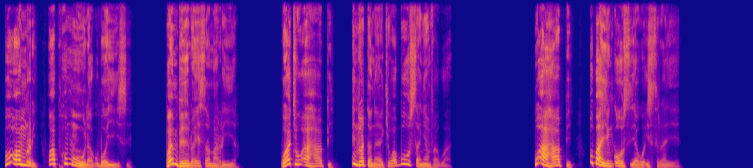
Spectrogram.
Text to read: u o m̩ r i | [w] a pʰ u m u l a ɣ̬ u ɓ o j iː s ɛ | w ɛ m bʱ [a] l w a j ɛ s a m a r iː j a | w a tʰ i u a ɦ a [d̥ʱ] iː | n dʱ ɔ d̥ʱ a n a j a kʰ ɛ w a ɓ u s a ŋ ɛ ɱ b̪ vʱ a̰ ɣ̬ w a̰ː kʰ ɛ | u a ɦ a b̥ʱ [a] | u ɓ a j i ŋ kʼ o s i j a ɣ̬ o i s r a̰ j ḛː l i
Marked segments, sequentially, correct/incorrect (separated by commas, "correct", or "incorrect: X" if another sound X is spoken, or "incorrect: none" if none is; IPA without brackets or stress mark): correct, incorrect: ɛ, incorrect: b̥ʱ, incorrect: i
